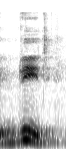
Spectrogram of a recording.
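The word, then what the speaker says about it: bridge: next letter है डी D letter कब silent रहता है तो देखिए यदि किसी वर्ड में डी के बाद अगर जी हो तो वहां पे डी लेटर जो है यह साइलेंट रहता है या फिर आप ये समझे कि डीजी इस तरह से याद इसको रख सकते हैं डीजी डीजी अगर एक साथ आ जाए डीजी डीजी तो वहां पे डी साइलेंट रहेगा देखिए ब्रिज ब्रिज में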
